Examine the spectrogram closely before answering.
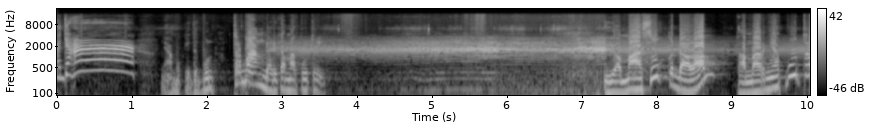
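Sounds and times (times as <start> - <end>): mosquito buzzing: 2.5 - 10.0.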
